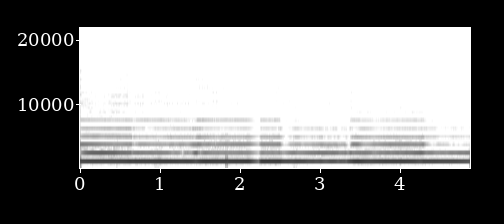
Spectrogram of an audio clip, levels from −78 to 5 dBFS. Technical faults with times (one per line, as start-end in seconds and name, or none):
1.81-1.88 short stall from a late packet
2.09-2.27 call audio freeze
